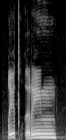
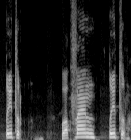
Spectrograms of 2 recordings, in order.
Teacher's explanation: را کی دونوں زیروں کو ظاہر نہیں کریں گے، جب رکیں گے اسٹاپ کریں گے۔ تا کو موٹا کریں گے کیونکہ یہ قلقلہ میں سے ہے، اور اسی طرح یہ جہاں لفظ ہرے آ جائیں وہاں تو ویسے ہی موٹا کرنا ہے۔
